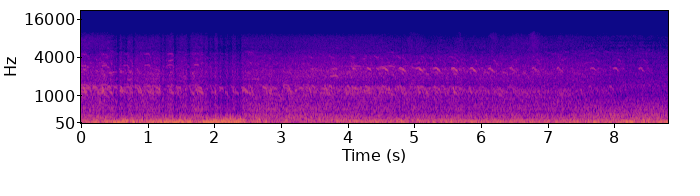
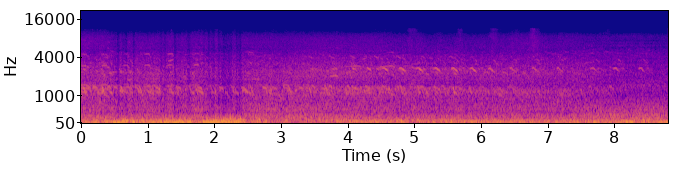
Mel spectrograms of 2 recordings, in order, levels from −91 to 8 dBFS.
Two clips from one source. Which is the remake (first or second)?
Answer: first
